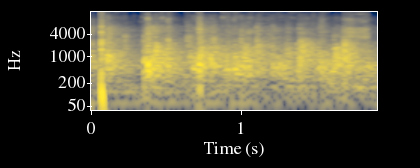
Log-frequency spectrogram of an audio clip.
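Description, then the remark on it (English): An audience at an evening nutrition talk gives itself a round of applause: many hands clapping at once in a dense, steady crackle of sharp overlapping claps, moderately loud with no voices on top. “So everybody give yourself a round of applause.”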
